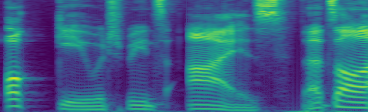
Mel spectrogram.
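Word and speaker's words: occhi: say one he says ochi because the word is spelled o c c h i but in italian you pronounce it okie which means eyes that's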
